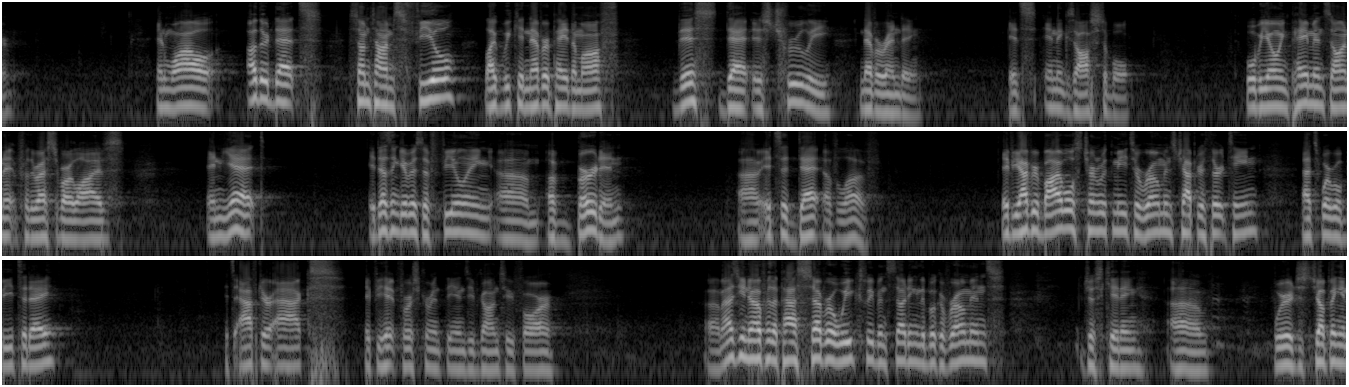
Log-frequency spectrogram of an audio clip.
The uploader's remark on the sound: at Covenant Hope Church in Dubai, UAE on Jan 01, 2023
